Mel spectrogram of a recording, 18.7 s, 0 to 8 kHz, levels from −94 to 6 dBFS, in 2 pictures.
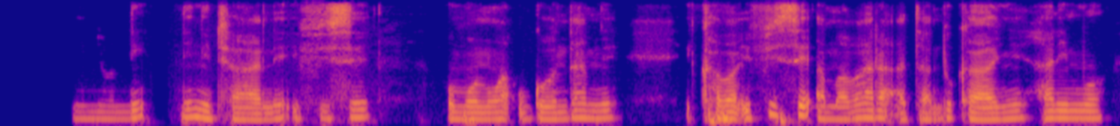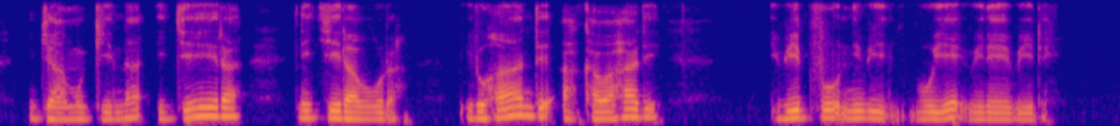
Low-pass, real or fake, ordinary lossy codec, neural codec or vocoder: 7.2 kHz; real; Opus, 24 kbps; none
